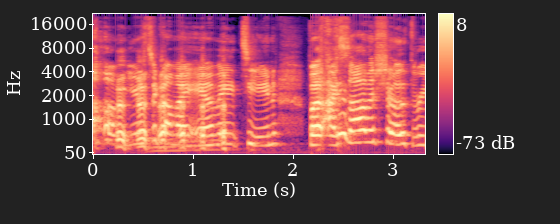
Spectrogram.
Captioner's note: laughs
